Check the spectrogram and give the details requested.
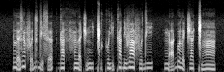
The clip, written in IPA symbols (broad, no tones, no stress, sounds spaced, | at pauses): l ə̰ z ə̃ f ə̰ d ʊ d ḭ s ə̰ | ɡ a θ h ə̃ ð a̰ t͡ʃ ə̰ ŋ i ɡ͡ǁ ʊ k ʊ j ḭ k a ɗ i v a f ʊ d i | ŋ a̰ ɠ ʊ l ə̰ t͡ʃ a ə̯ ɡ͡ǁ ã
